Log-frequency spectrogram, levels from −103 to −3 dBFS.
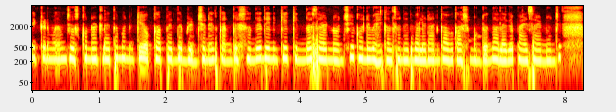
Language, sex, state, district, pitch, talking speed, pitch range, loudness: Telugu, female, Andhra Pradesh, Srikakulam, 235 Hz, 100 wpm, 220-240 Hz, -15 LUFS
